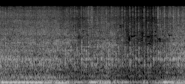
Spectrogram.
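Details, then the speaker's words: Ford E350 van with 7.3 Powerstroke diesel, long sitting, injector O-rings earlier replaced for oil in fuel: starts and settles into a steady, even idle with no misses or knocks; gauge then shows no oil pressure (sender suspected) and heavy smoke. "that sounds great that doesn't sound terrible at all"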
